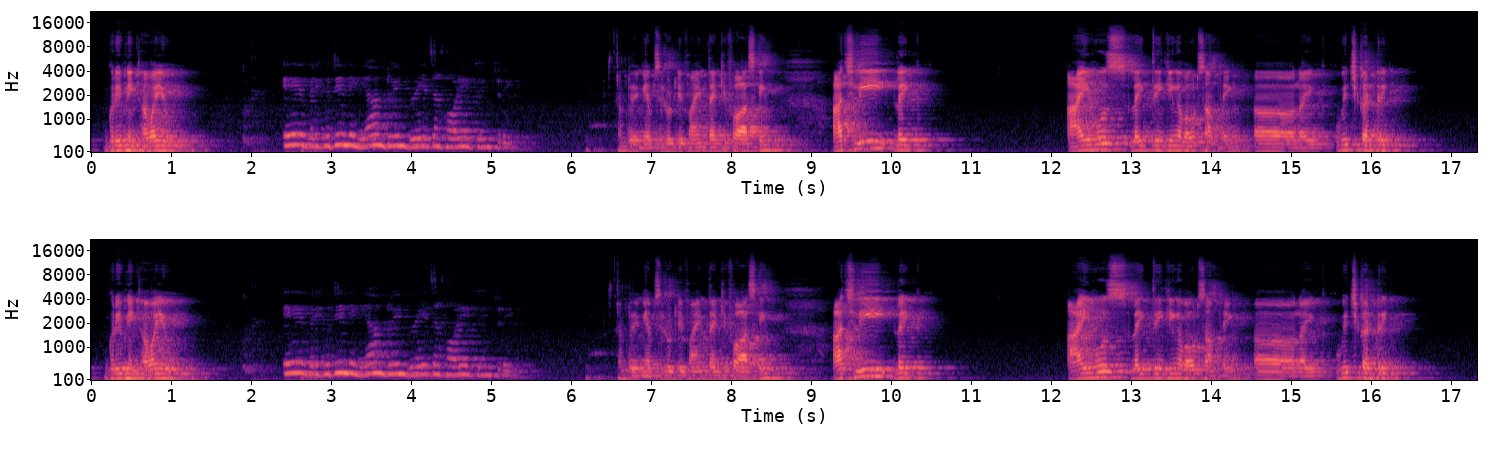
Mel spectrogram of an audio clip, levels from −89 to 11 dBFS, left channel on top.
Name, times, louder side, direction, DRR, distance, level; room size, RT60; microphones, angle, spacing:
voice 1, 0.2-1.2 6.6-9.0 9.3-10.4 12.2-16.2, left 1 dB, 40° left, 5 dB, 6.7 m, -22 dB
voice 2, 2.4-5.3, equal, 60° left, 1 dB, 3.3 m, -26 dB
27.5 x 26.0 x 7.7 m, 0.81 s
head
